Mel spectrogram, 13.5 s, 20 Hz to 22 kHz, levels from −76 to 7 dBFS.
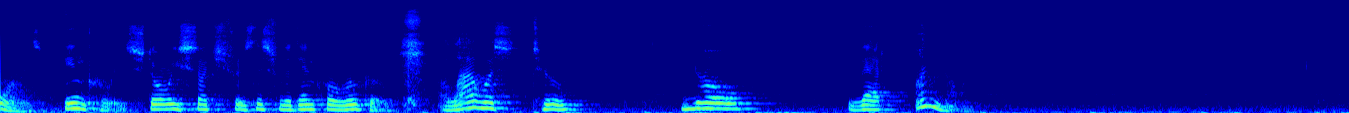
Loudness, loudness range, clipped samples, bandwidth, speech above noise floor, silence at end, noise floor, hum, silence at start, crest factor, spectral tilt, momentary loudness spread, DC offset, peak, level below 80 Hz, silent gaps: -39 LUFS; 6 LU; under 0.1%; 15.5 kHz; 25 dB; 0 s; -63 dBFS; none; 0 s; 18 dB; -7 dB/octave; 14 LU; under 0.1%; -24 dBFS; -62 dBFS; none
